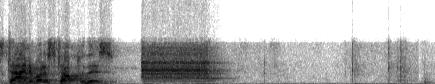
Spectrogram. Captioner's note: buzzer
